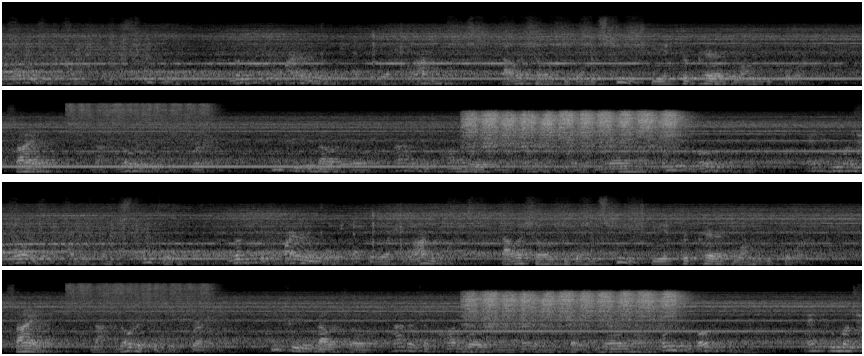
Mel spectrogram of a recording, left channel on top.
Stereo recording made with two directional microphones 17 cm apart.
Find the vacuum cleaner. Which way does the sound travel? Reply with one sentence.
In this clip you hear the vacuum cleaner stay put.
